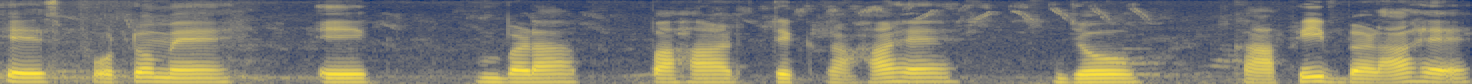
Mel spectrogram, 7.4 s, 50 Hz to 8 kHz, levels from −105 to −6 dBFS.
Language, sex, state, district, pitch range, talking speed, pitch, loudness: Hindi, male, Haryana, Charkhi Dadri, 130-150 Hz, 105 wpm, 135 Hz, -16 LUFS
